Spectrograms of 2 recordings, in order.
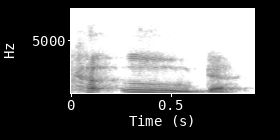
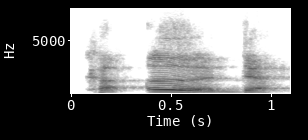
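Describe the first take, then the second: First: The vowel is a long ooh sound. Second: The vowel is a short uh sound. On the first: The speaker calls it wrong. "it's not could" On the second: The speaker calls it right. "This has a short U sound. This is uh uh uh"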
